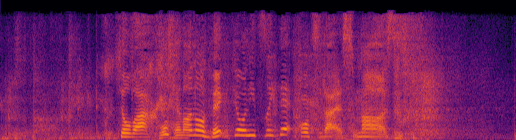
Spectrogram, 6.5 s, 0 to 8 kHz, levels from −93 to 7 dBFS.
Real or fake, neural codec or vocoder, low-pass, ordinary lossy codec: fake; codec, 16 kHz, 1 kbps, X-Codec, HuBERT features, trained on LibriSpeech; 7.2 kHz; AAC, 32 kbps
